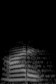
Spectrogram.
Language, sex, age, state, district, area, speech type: Tamil, female, 45-60, Tamil Nadu, Erode, rural, read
